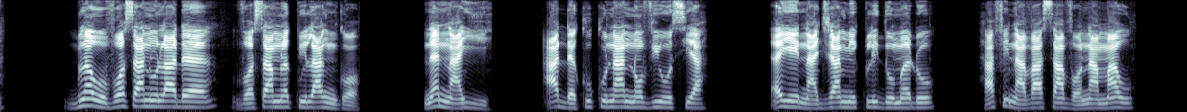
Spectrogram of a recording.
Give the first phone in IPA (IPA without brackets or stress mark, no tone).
ɡ͡b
